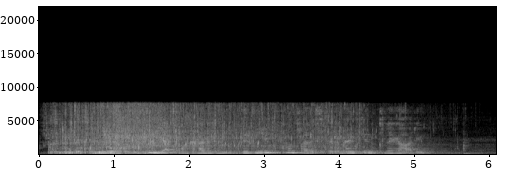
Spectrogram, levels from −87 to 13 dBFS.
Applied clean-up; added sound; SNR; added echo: none; Toilet flush / Water; 2 dB; reverberation time 1.0 s.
